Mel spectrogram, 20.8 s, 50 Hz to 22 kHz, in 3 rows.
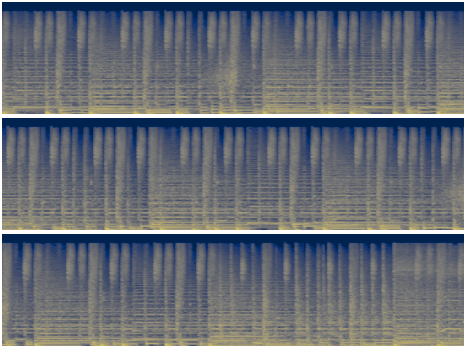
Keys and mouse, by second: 0.3 click, 0.5 right click, 3.2 click, 3.8 right click, 4.1 click, 5.8 ctrl+click, 6.2 Delete, 6.6 click, 6.8 Escape, 6.9 click, 7.3 right click, 7.5 click, 8.8 ctrl+click, 9.1 Delete, 9.4 click, 11.6 Escape, 11.6 click, 12.3 Delete, 12.4 click, 12.6 Escape, 12.8 click, 13.3 Escape, 13.9 click, 16.5 click, 19.1 click, 20.2 click.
